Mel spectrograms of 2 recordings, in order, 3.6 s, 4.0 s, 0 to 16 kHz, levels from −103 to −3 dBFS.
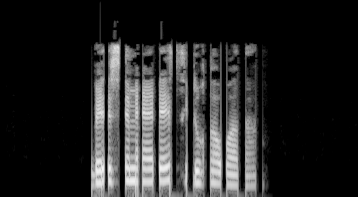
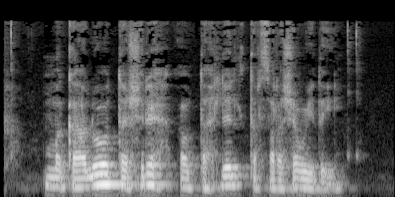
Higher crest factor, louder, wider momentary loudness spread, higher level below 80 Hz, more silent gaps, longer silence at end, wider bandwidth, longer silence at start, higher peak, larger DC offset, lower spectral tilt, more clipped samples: about the same, 18 dB vs 18 dB; first, -15 LUFS vs -21 LUFS; second, 10 LU vs 17 LU; first, -50 dBFS vs -56 dBFS; first, 1.20-1.24 s vs none; first, 1.05 s vs 0.55 s; second, 7.8 kHz vs 11.5 kHz; first, 0.9 s vs 0.05 s; about the same, 0 dBFS vs -2 dBFS; neither; second, -3 dB/octave vs -6.5 dB/octave; neither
